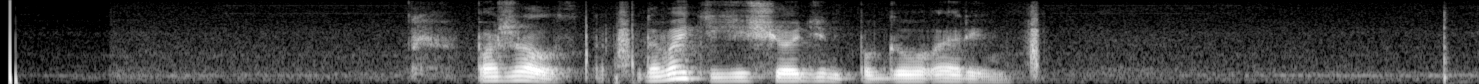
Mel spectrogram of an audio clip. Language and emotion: Russian, neutral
